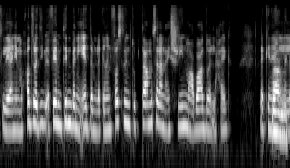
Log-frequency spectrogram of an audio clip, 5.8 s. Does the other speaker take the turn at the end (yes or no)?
yes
